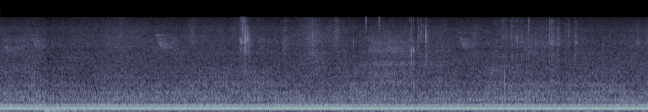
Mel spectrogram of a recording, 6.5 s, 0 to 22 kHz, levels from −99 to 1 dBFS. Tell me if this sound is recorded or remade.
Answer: recorded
